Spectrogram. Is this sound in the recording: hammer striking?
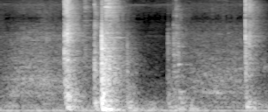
no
